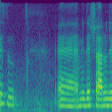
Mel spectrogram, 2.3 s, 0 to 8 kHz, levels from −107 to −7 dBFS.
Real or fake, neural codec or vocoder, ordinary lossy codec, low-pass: real; none; none; 7.2 kHz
